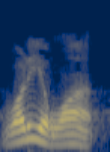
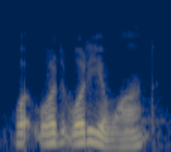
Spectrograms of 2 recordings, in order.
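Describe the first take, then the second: First: The question sounds curt and impatient. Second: The question sounds warm and tender. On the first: The asker is annoyed at being bothered. The speaker calls it wrong. "in his voice it wasn't like" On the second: The asker lovingly offers to help. The speaker calls it right. "It was, what can I do for you, dear?"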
